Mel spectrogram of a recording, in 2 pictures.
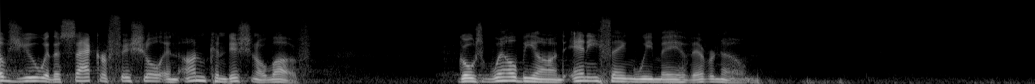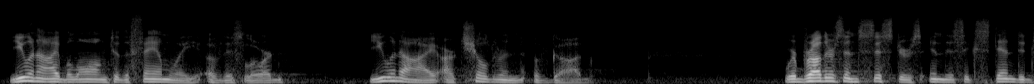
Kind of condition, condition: setting, large echoing room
